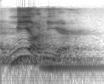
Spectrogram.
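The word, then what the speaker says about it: Mjölnir: not sure oh me meow near me or near yeah the intonation is in the beginning of the word so meow near me or near me all near okay teacher do you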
